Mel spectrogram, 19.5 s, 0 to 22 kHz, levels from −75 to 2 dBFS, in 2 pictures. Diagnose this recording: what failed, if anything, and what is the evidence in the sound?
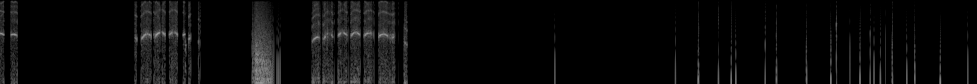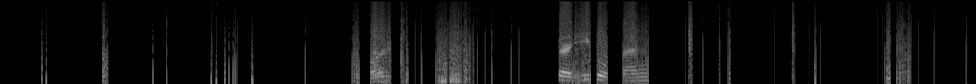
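The whole clip has a grainy, gritty distortion that tracks the sound, with the error nearly as loud as the signal. That's low bit depth without dither. It's likely a sample-format conversion that rounded down to just 4 bits, so the quantization error follows the waveform.

There are short broken spots at 1.84–1.87 s, 13.67 s and 18.66–18.69 s, where the audio jumps ahead with a brief chirp or hole. That's a broken MP3 bit reservoir in the codec stage. A cut likely left the following 24 ms frames reading borrowed bytes from the wrong frame.

From 6.75 to 10.24 s there's a train of clicks, about twenty similar pops at roughly 6.3 per second, unevenly spaced and standing well above the sound. The likely cause is interference in the analogue wiring or a faulty connection or power supply injecting repeated pulses.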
